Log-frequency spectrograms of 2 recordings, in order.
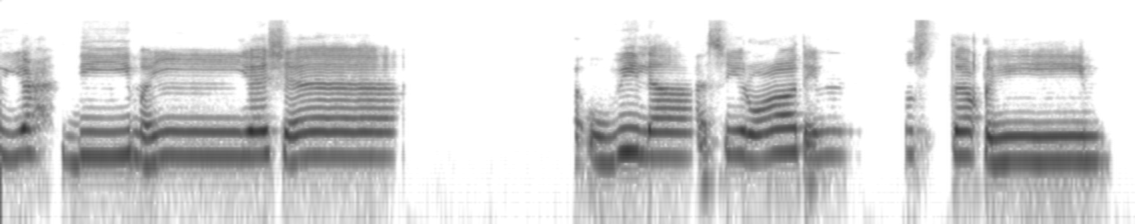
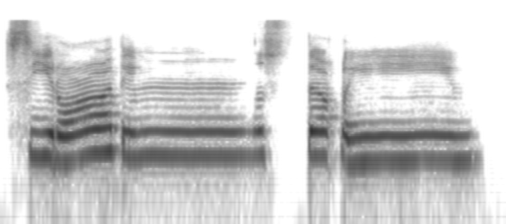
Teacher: ये तो सिरात पढ़ते हैं स्वाद के साथ। लेकिन कुंबुल और रवैस जो हैं वो सीन के साथ पढ़ते हैं सिरात। और इमाम हमजा के जो रावी हैं खलफ, वो यहाँ पर इशमाम करते हैं, यानी कि इशमाम के साथ पढ़ेंगे।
